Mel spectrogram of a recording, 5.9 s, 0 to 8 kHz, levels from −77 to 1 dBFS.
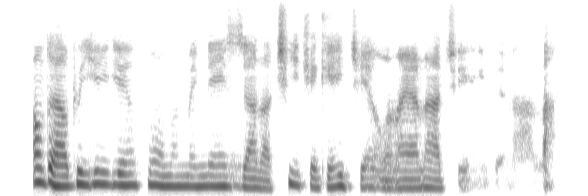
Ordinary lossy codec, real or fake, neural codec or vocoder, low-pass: none; fake; codec, 16 kHz, 0.5 kbps, FunCodec, trained on Chinese and English, 25 frames a second; none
